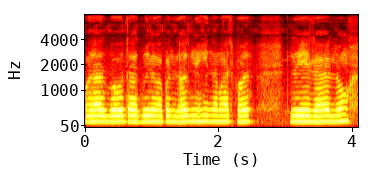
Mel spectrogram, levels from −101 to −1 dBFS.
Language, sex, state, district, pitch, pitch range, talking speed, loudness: Bhojpuri, male, Uttar Pradesh, Gorakhpur, 155 Hz, 155-160 Hz, 175 wpm, -13 LUFS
